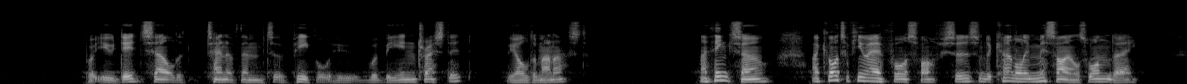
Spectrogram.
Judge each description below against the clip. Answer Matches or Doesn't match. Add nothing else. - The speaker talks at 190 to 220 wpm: Doesn't match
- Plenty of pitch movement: Doesn't match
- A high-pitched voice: Doesn't match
